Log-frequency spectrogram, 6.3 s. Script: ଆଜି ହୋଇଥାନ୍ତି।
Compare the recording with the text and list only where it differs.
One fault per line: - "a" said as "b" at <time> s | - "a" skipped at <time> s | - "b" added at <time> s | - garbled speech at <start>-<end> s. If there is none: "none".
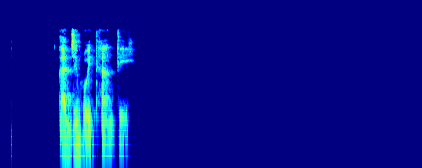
none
